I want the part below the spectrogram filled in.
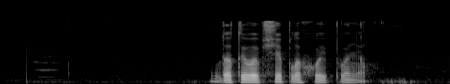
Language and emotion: Russian, neutral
